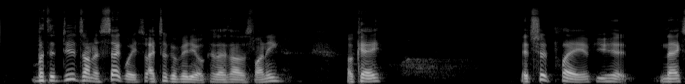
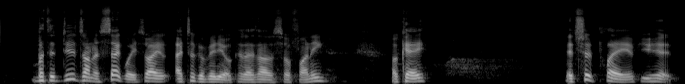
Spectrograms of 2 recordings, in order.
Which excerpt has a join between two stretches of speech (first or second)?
first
